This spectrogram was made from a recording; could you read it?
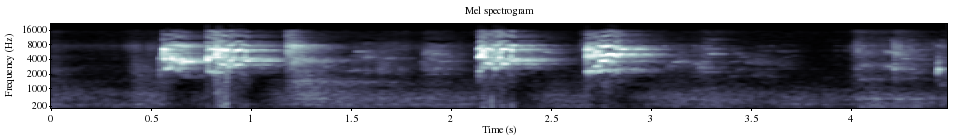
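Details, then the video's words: Chirping from a Blue Opaline lovebird, with loud harsh high chirps in clusters separated by pauses of about a second, each burst noisy and rasping, with a quiet background murmur. "Play this video and make your LOVEBIRD chirp and sing | Lovebird chirping sounds - Blue Opaline"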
